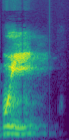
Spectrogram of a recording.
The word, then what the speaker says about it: oui: En la palabra oui, sí hay diptongo. Por eso, chicos, si ustedes consultan algún diccionario de francés que contenga información fonética, la palabra oui, el sí, se escribe con W y latina. Oui.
